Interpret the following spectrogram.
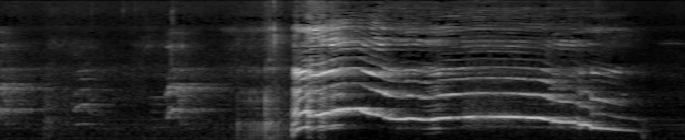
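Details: Irish Setter, a pet dog, howling along with dog singers heard online: soft background music and short notes, then a loud sustained howl that rises briefly and sinks in a slow falling glide.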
